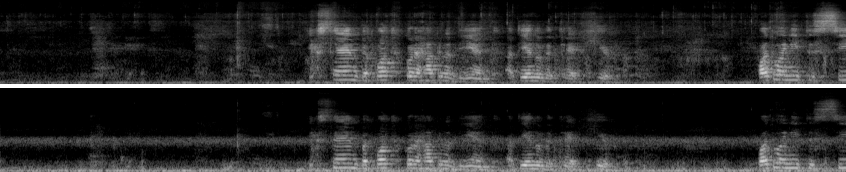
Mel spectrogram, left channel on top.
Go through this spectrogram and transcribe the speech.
Extend, but what's going to happen at the end of the tail, here? What do I need to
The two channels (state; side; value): normal; both; correlation 0.49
